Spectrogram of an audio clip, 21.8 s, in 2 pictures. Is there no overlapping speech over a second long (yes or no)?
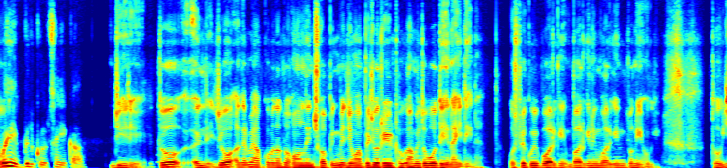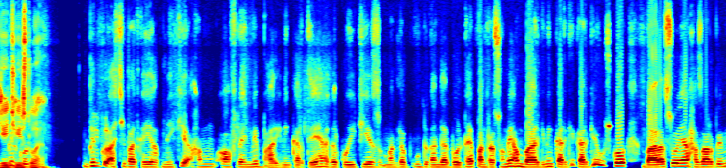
yes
